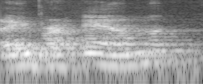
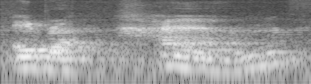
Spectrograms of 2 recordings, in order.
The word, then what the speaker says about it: Abraham: the letter H and the H is pronounced with a breath okay and that breath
